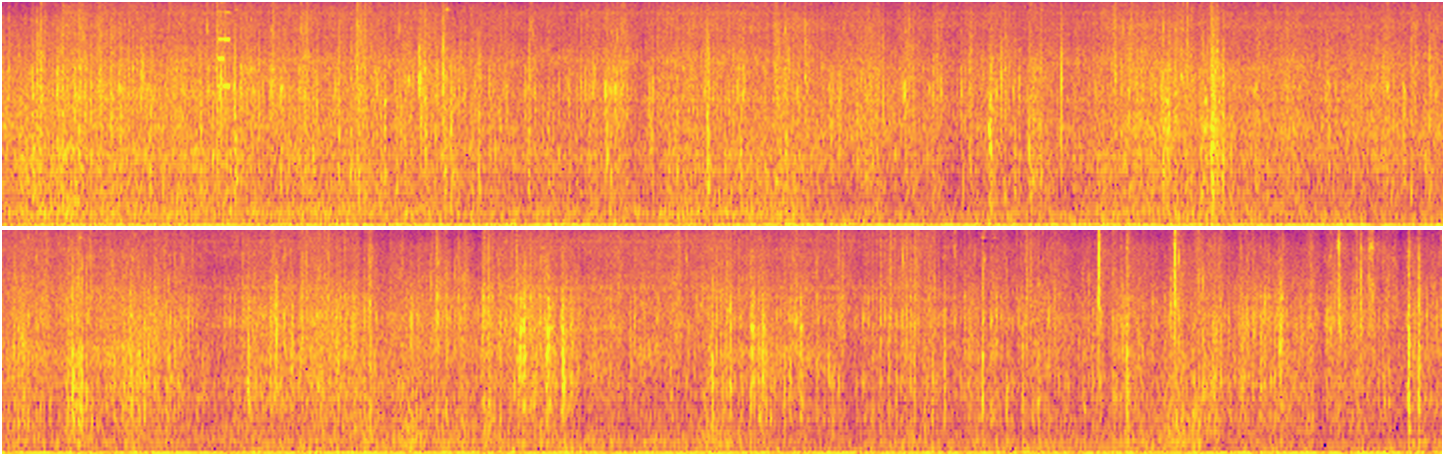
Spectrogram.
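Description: A mountain bike ridden along a dirt forest trail, with wind rumbling hard over the microphone and the bike giving sharp rattles and knocks over bumps now and then.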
